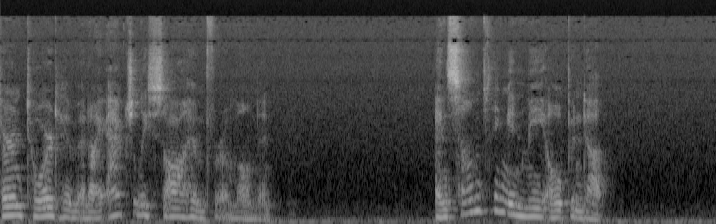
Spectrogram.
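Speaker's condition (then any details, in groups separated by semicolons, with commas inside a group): No condition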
